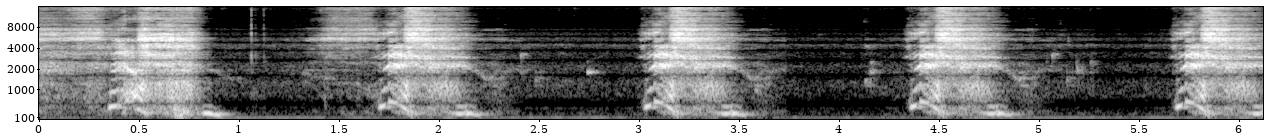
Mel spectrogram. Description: I think I made a mistake sniffing those lilies earlier, I've been having intense sneezing fits nonstop ever since 😧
